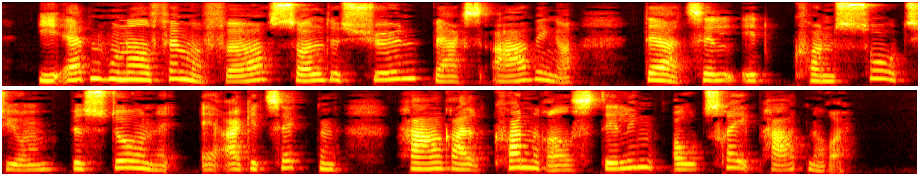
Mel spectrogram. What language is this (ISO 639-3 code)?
dan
